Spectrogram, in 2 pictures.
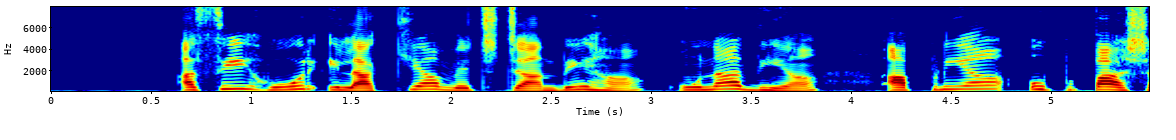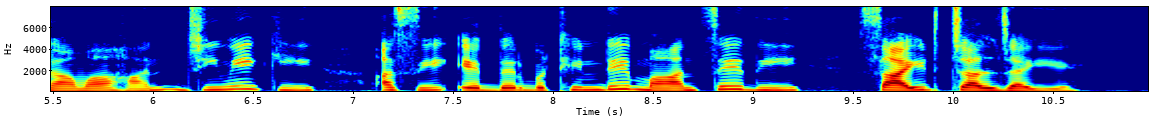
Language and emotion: Punjabi, neutral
